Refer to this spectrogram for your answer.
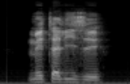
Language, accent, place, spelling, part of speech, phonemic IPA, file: French, France, Lyon, métalliser, verb, /me.ta.li.ze/, LL-Q150 (fra)-métalliser.wav
- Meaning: to metallize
